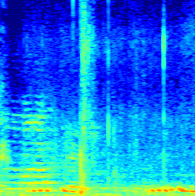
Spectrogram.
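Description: A female fulsira pigeon coos in a couple of soft, rolling bursts nearby, with a quick sharp click between them over a quiet background.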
